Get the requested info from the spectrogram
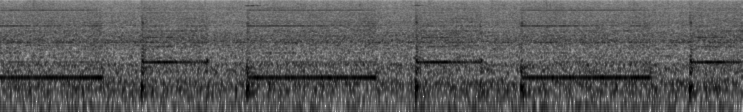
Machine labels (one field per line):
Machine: slide rail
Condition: normal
